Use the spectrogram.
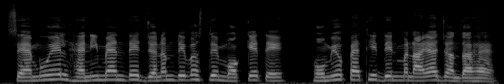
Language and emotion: Punjabi, neutral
